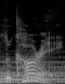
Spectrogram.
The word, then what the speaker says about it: Le Carré: First up, we see numerous shots of Le Carré, which, thanks to York's narration, I know how to properly pronounce. Then come on down to Le Carré, a cozy rural town in the great state of Louisiana.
